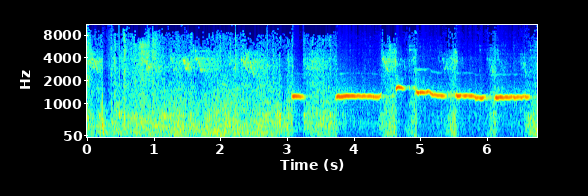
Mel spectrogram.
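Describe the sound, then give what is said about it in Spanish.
A man whistles a short melody in clear, bright notes that step up and down in pitch. The tune begins partway through, after a few seconds of rough background noise. “Se marcha y el hombre indio comienza a silbar.”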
